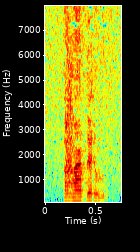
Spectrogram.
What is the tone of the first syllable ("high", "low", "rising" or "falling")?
high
